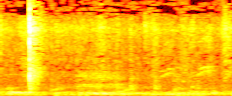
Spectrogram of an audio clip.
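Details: Lahori pigeons kept on a farm in Comilla, Bangladesh: low, throaty cooing murmurs run steadily through the clip. A sharp click or clatter cuts in near the start, over a roomy indoor background.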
